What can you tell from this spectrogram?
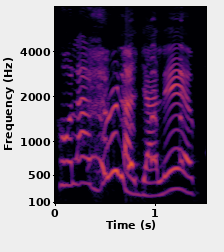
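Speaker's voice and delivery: loud excited chant; too much caffeine. Real, not acted. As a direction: cheer it out, giddy. Joining the galette chant.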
